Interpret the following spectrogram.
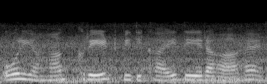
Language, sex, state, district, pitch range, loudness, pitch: Hindi, female, Punjab, Pathankot, 195-220 Hz, -15 LUFS, 210 Hz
